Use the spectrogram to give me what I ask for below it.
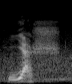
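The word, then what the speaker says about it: Iași: aujourd'hui en roumanie ayyash il s'écrit et à s y met prononcer yach pourquoi iasi et bien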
